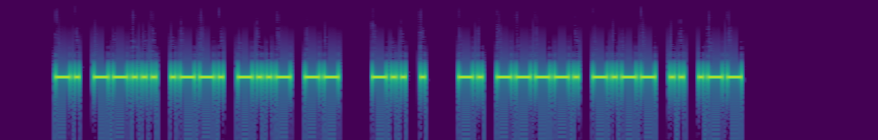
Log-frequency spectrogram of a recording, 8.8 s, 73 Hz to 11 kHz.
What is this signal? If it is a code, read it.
Morse code, heard as a keyed tone, about 25 wpm, 700 Hz. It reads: N7PXM DE N9YIW
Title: USA Callsign DE Callsign - 5 Characters - 25wpm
